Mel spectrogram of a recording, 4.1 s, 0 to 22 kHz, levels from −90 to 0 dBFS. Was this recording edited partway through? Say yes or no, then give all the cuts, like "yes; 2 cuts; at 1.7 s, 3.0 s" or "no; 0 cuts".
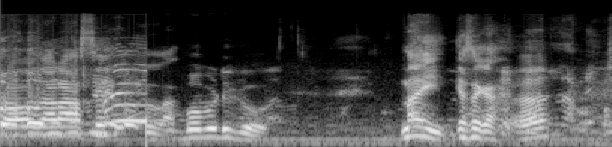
yes; 1 cut; at 1.0 s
